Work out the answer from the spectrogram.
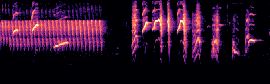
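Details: Greater green leafbird delivering a two-second harsh buzzy trill with whistled notes woven through it, then after a pause a series of loud, evenly spaced sharp chips and squeaky whistles, with a faint low hum throughout.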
